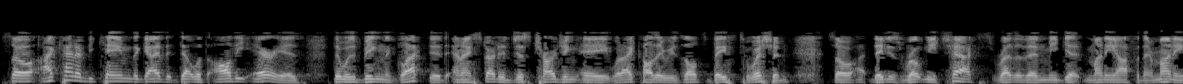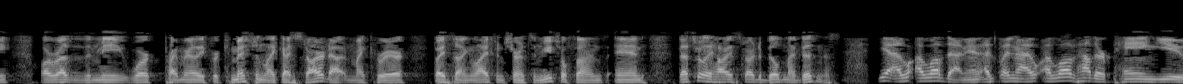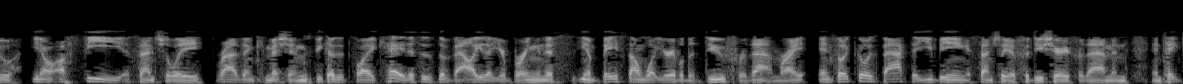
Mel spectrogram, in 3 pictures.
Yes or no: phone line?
yes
